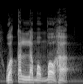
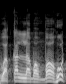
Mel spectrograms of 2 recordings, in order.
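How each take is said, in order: First: Wa kallamallaha ending in -ha, falling; altered vowel. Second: Wa kallamallahi ending in -hi, rising; correct vowel. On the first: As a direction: read Wa kallamallaha with the final a. (harakat diubah kallamallaha) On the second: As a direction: read Wa kallamallahi with the final i. (harakat benar kallamallahi) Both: Shown as a demonstration. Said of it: "diganti sama dia".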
